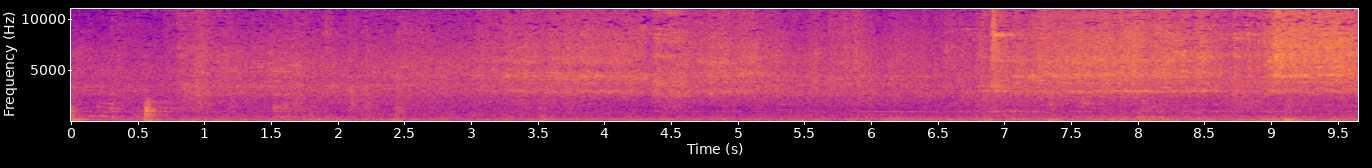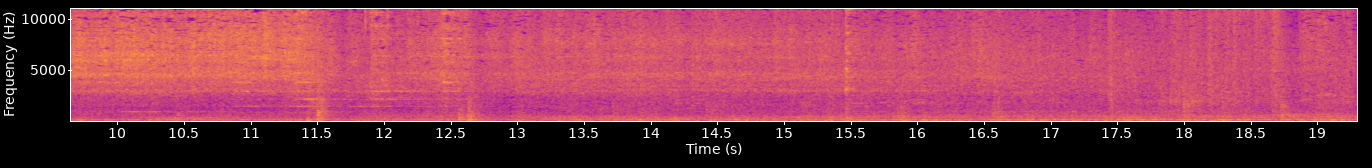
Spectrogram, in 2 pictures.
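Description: A Lisbon funicular car running on its rails and passing close by: a low rumble of steel wheels on the track that grows louder as it nears, with a few sharp knocks and a brief thin wheel squeal a little past the middle.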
